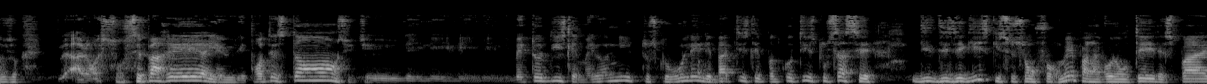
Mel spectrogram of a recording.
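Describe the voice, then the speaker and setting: A man's voice: medium pitch, lively intonation, a little fast. A man preaching a sermon, turning to frequent asides and rising to emphatic bursts.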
